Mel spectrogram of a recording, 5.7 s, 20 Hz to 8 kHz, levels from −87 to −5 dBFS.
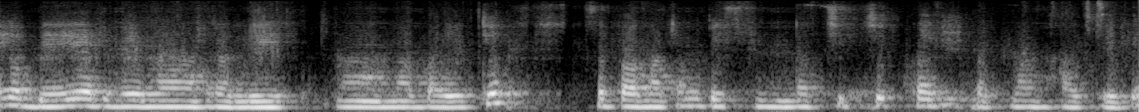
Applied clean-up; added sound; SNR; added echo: neural separator model SepFormer DNS4.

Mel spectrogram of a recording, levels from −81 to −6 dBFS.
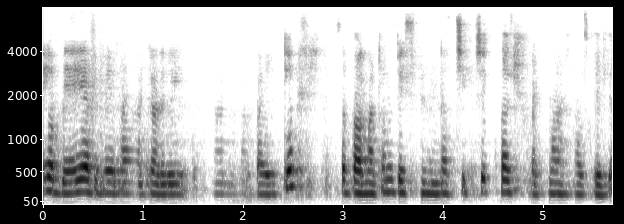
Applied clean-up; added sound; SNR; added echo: neural mask model DeepFilterNet 3.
